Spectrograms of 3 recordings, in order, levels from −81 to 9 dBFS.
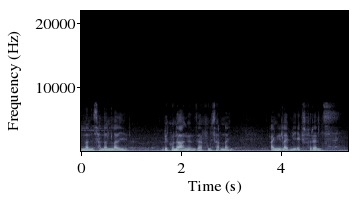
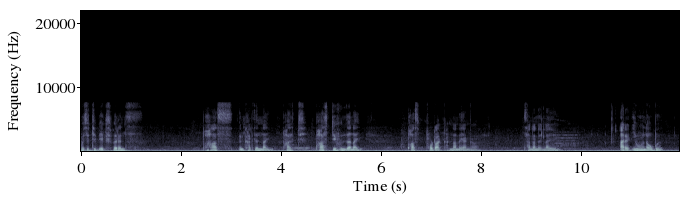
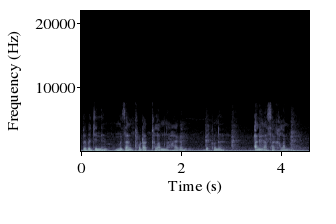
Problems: none marked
